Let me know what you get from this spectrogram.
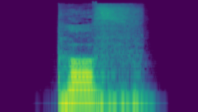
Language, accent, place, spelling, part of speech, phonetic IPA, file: German, Germany, Berlin, Puff, noun, [pʰʊf], De-Puff.ogg
- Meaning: 1. thud, wham; light, harmless blow 2. a kind of dice game, anterior to backgammon 3. brothel, whorehouse, bordello 4. puff, a bulge in drapery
